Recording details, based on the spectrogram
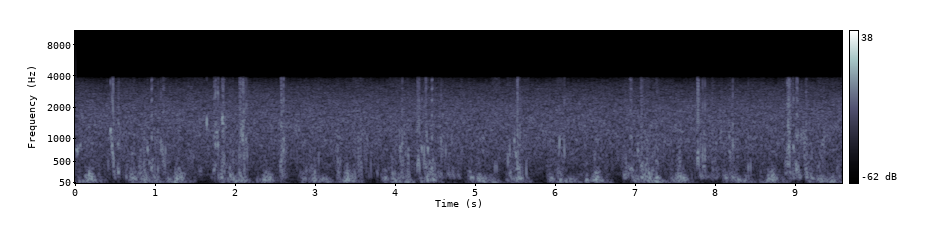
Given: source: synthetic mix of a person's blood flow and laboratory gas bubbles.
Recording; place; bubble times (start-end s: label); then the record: Doppler ultrasound of blood flow; precordium
0.00-0.10 s: bubbles
0.37-0.76 s: bubbles
0.85-1.17 s: bubbles
1.33-1.59 s: bubbles
1.62-2.18 s: bubbles
2.52-2.67 s: bubbles
2.86-2.90 s: bubbles
2.95-3.08 s: bubbles
3.25-3.80 s: bubbles
3.93-4.85 s: bubbles
5.20-5.31 s: bubbles
5.37-5.68 s: bubbles
6.01-6.15 s: bubbles
6.83-7.48 s: bubbles
7.72-8.09 s: bubbles
8.13-8.28 s: bubbles
8.38-8.48 s: bubbles
8.83-9.22 s: bubbles
9.25-9.59 s: bubbles
From the record:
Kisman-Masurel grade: 342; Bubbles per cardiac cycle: rolling drumbeat, 9 or more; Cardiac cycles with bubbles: 100%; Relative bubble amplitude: moderate (0.250 to 0.450); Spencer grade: 3 (all of the cardiac periods contain showers or single bubble signals, but not dominating or overriding the cardiac motion signals); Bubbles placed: only in the low amplitude regions of the cardiac cycle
